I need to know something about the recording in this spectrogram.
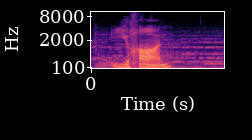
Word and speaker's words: Yhaunn: The northern port is known as Yuhan, and that's a mining city. The hell do you spell that? Yhaunn, Yuhan. Okay. You just pronounce them both together.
